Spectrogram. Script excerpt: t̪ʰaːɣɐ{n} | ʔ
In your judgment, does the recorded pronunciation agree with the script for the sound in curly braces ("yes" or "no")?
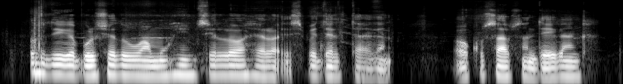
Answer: yes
